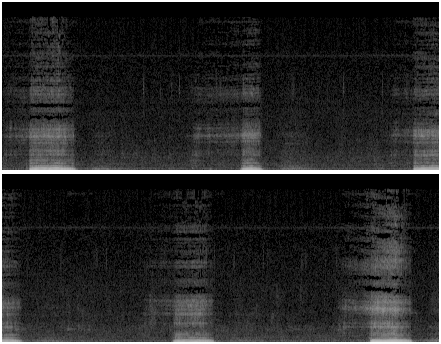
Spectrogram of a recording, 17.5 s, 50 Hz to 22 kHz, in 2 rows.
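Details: Adult man beginning to snore lightly: five short, loud, throaty snorts at about 15 breaths a minute, with quiet breathing between; snoring.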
